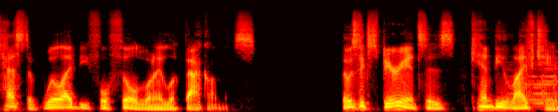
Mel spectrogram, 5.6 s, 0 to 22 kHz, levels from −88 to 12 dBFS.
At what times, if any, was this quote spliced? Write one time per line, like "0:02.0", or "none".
0:04.7

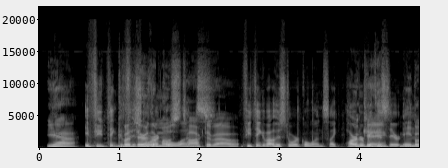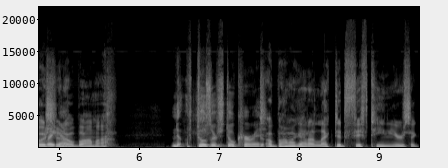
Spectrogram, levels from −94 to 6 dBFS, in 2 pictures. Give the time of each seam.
0:03.8
0:07.6

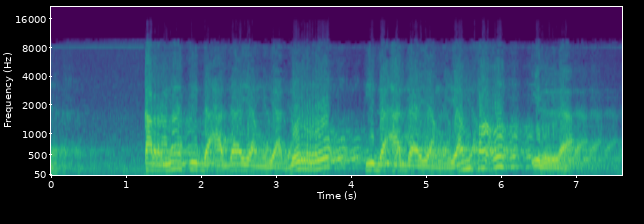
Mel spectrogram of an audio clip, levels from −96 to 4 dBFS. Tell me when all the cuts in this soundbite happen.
none

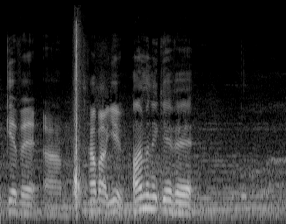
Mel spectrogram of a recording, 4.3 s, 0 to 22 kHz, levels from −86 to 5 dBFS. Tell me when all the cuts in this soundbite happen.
0:01.3

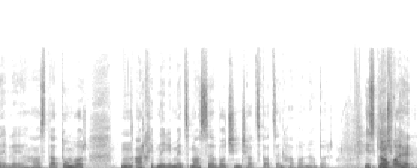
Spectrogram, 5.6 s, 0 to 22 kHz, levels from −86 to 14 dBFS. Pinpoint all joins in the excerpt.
none

